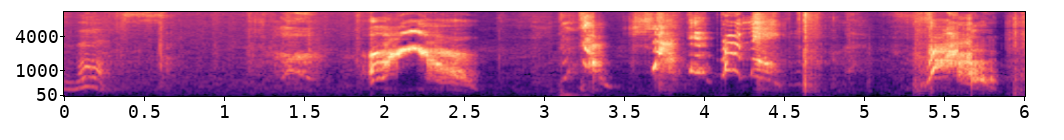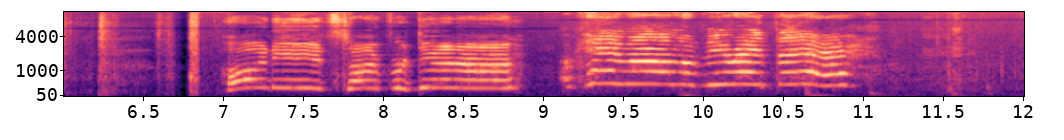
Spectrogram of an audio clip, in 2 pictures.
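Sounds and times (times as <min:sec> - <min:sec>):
child shrieking and yelling: 0:01.4 - 0:04.5, 0:05.3 - 0:05.9.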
